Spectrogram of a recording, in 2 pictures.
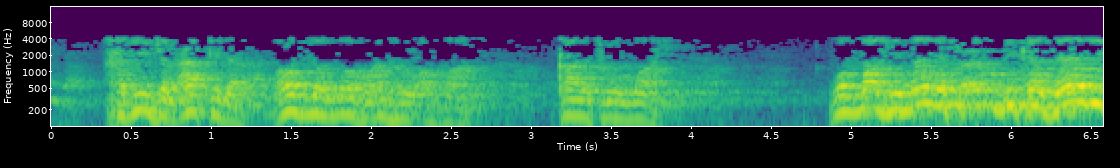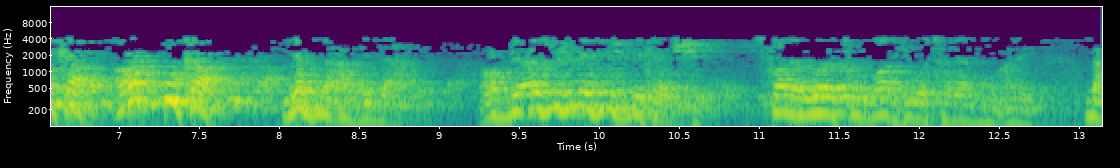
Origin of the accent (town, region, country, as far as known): Algeria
